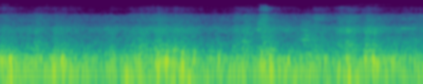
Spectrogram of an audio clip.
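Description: Passenger train running, heard from inside a carriage: a steady low rumble of wheels on the rails with uneven clatter on top.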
